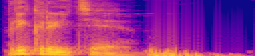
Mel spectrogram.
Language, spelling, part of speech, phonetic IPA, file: Russian, прикрытие, noun, [prʲɪˈkrɨtʲɪje], Ru-прикрытие.ogg
- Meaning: 1. cover, escort 2. screen, cloak, covering, disguise, false front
